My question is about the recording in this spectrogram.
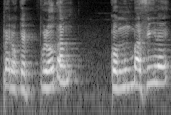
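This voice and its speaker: A man's voice: high-pitched, fairly even intonation, measured pace, mellow. A man, a champeta singer answering interview questions in an earnest, heartfelt way and often correcting himself.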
